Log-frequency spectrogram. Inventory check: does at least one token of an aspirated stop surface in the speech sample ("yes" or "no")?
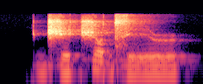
no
